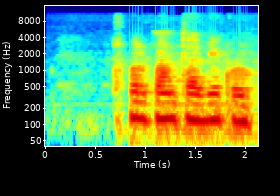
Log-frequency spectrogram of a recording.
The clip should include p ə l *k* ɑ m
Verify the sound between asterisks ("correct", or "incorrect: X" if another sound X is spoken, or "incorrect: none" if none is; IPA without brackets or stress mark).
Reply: incorrect: p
